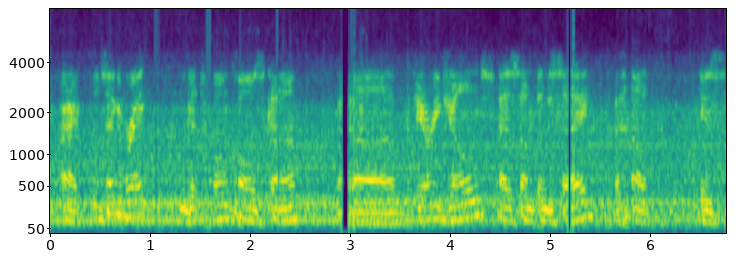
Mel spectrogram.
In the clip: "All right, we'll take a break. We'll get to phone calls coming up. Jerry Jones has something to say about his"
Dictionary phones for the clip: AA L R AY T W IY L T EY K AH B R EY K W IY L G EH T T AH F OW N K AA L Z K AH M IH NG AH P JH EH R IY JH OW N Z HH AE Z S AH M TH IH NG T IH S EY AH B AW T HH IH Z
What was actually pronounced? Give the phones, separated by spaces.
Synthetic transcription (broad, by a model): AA R AY T W IY L T EY K AH B R EY K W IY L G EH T T AH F OW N K AA L Z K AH IH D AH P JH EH R IY JH OW N Z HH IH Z S AH M TH IH NG T IH S EY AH AH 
